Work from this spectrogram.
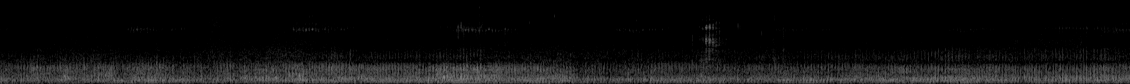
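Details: Contented kittens asleep after lunch give a very loud, continuous purr, a deep vibrating rumble with slow breathing swells and one short sharp click midway.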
